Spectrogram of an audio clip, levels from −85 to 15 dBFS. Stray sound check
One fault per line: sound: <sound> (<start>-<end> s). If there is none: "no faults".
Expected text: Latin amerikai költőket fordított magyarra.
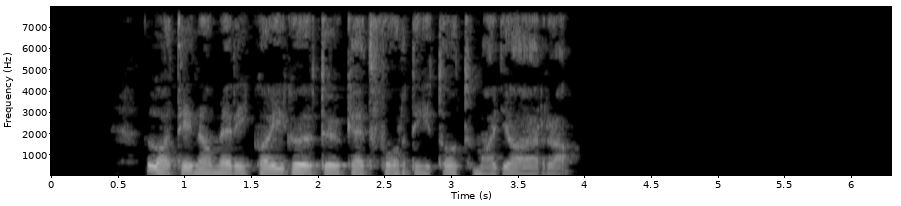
no faults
